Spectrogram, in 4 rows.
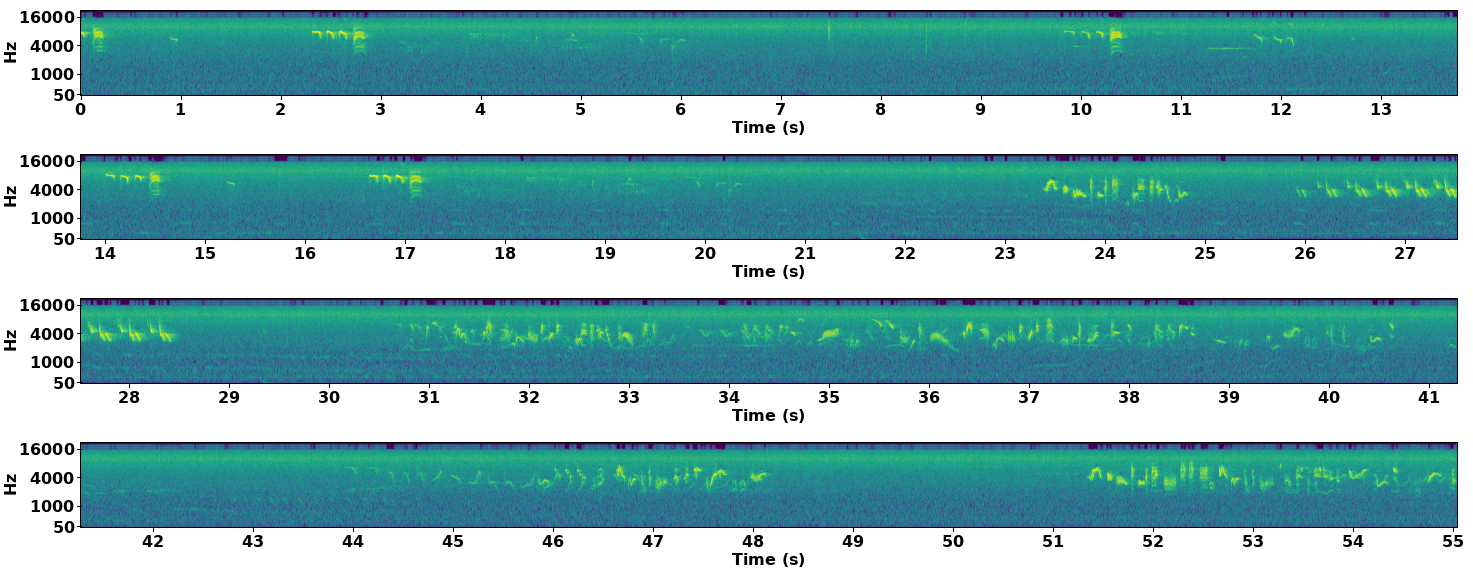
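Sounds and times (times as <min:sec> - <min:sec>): steady background hiss: 0:00.0 - 0:55.0
small birds chirping: 0:16.6 - 0:28.5, 0:30.6 - 0:42.2.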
